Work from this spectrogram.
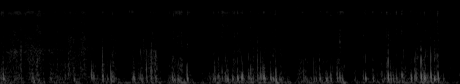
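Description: Long nails scratch the gold watch print and raised embroidered lettering on a black printed cotton t-shirt. The result is a quiet, continuous run of dry scratchy rasps and crinkly scrapes with low rubbing underneath.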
